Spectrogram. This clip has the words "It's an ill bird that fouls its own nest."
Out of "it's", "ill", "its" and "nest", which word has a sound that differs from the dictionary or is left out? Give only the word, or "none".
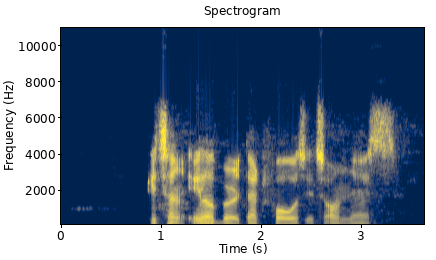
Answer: nest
